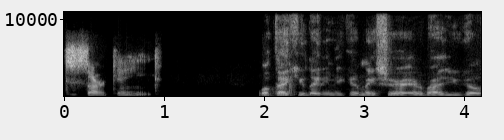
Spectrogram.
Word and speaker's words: Lady Nyca: It's not Lady Nyca, like some people say. It's Lady Nyca.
